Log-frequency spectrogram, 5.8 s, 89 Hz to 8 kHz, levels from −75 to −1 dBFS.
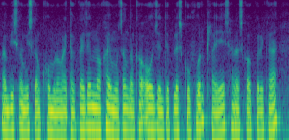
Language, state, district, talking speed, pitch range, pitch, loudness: Kokborok, Tripura, West Tripura, 195 wpm, 115-125 Hz, 120 Hz, -16 LUFS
